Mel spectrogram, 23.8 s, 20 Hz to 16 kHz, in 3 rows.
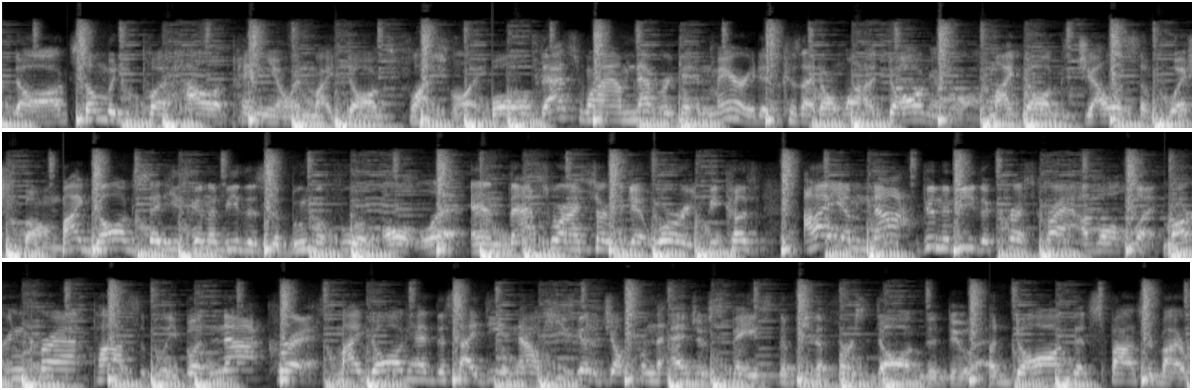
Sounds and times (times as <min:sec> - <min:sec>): Music: 0:00.0 - 0:23.7
Speech: 0:00.0 - 0:23.7.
